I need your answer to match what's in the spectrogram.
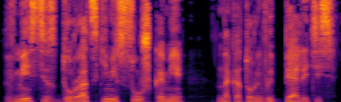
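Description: A man reading aloud and voicing a headstrong young woman, a witch, in a sharp, indignant tone. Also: lowish voice, animated, normal speed, dry recording, studio quality, pitched above the performer's own voice. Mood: angry.

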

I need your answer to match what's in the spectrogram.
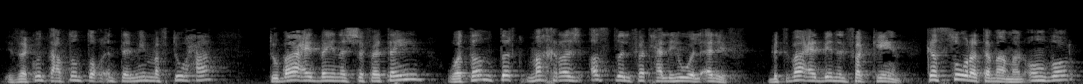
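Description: A man's voice: on the high side, animated, quick pace, breathy edge. A man with a Levantine Arabic accent teaching a class on Quran recitation. He quizzes his students with questions and demonstrates the sounds aloud. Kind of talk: classroom lecture. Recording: dull lo-fi lecture recording.

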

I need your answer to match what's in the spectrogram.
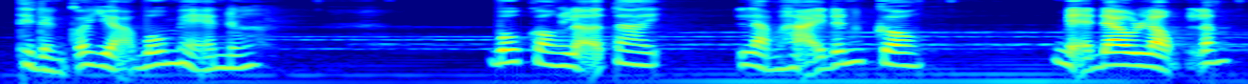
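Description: A woman voicing a grieving young mother haunted by her dead son, calling out high and tearful or murmuring low in prayer. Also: mellow, lightly acted.

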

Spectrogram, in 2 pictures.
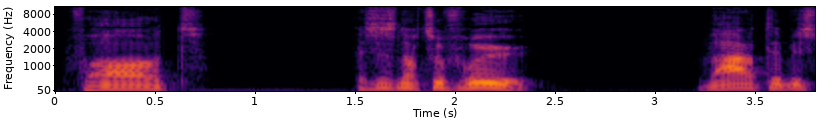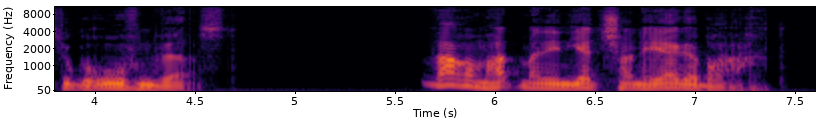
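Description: A man's voice: medium pitch, big pitch swings, unhurried, long pauses, dry recording, studio quality, voice pushed up. Man voicing an irritable, barking magistrate. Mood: irritated. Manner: angry, barking questions. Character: irritable middle-aged male investigating magistrate.

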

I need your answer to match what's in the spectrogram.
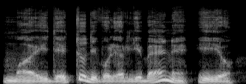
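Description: A man reading an audiobook, voicing a gruff older husband who mumbles with mock grumpiness. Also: rumbling low, sing-song, slow, warm tone, no room sound, studio quality, pitched below the performer's own voice, heavily acted. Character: gruff older husband, grumbling but kindly.

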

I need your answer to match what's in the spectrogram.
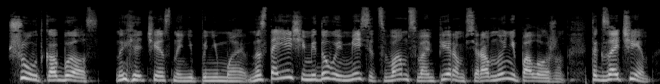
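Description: A woman doing a loud, furious young werewolf man. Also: medium pitch, animated, normal speed, no room sound, clean studio sound, close to an everyday voice. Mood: mocking. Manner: loud, mocking then shouting angrily. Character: young man, hot-tempered werewolf friend.

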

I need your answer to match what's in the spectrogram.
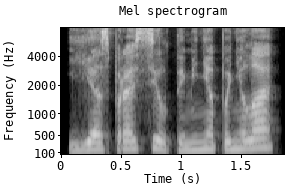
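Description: A woman's voice: normal speed, creaky, darkish tone, no echo, clean studio sound. A woman voicing a hissing gangster boss. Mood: menacing. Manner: low hissing threats. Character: menacing male gangster boss, cold and cruel.

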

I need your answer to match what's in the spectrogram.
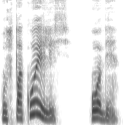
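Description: A woman's voice: lowish voice, lively intonation, slow, gravelly, darkish tone, slightly rough, no echo, clean studio sound, full character voice. A woman voicing a stern restrained man. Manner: stern, clipped and controlled.

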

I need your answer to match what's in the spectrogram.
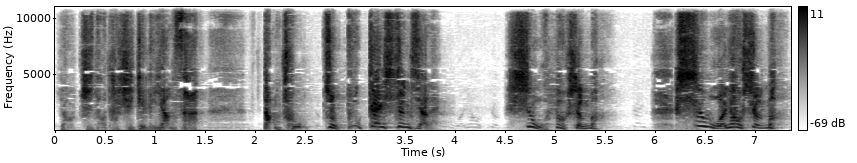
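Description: A heartbroken mother cries out in a high, strained voice, as a male storyteller puts her on in a radio novel. Her pleas crack and climb, husky and breathy at the edges, each word pushed out through tears. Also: huge pitch swings, normal speed, fairly bright tone, exaggerated voice. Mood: indignant. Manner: choked, pleading, rising to shrill outcries. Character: distraught middle-aged mother, pleading and shrill.

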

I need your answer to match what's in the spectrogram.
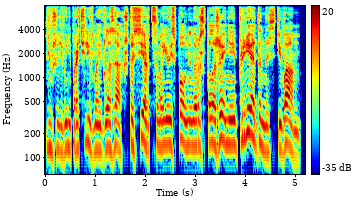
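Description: A man's voice: mid-range voice, a little fast, a little mellow, breathy edge, lightly acted. A man voicing an ardent, insistent young musketeer in an audiobook. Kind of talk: audiobook character voice.

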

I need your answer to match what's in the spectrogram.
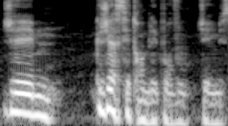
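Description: A man's voice: fairly low pitch, unhurried, darkish tone, slightly rough. A man reading aloud, voicing a tender young actress who speaks earnestly and with emotion. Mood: emotional.

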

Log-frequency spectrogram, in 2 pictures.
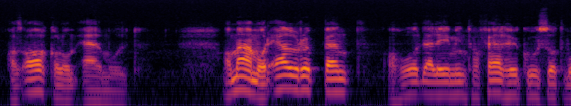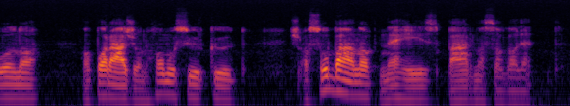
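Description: A man's voice: sits low, expressive. A man narrating a novel as an audiobook, reading expressively. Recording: lo-fi home audiobook recording.

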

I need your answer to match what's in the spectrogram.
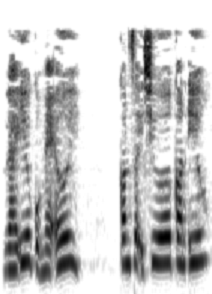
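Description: A woman's voice: high voice, quick pace, dark tone, breathy edge, voice pushed up. A woman voicing a nagging, fussing middle-aged mother in an audio story. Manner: nagging, complaining.

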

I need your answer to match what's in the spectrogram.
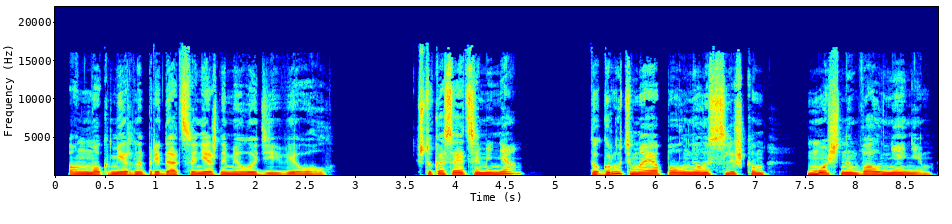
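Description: A man narrates a novel in the first person, with a measured, solemn delivery. His voice sits somewhat high for a man. It is recorded close and dry, with no room sound. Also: a little mellow, dry recording. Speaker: audiobook reader.

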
